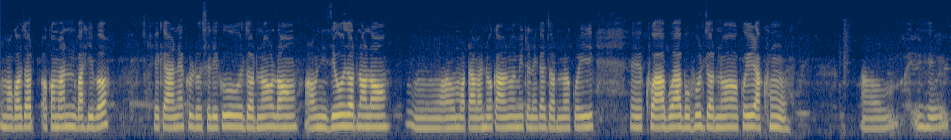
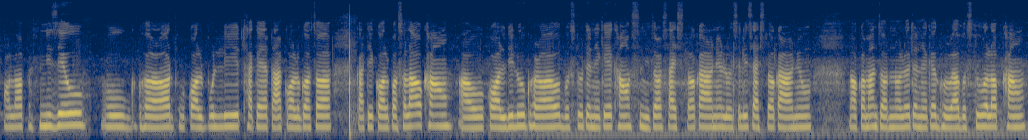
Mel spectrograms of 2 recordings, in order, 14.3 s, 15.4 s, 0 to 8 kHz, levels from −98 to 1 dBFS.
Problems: constant background noise, background conversations at intervals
